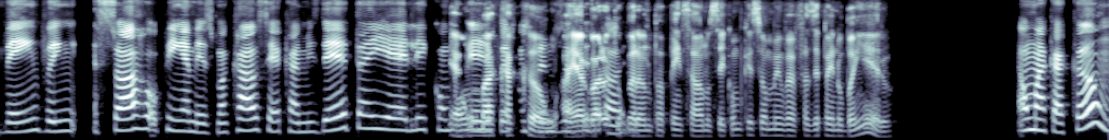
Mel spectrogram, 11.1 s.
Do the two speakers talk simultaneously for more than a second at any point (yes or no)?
yes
